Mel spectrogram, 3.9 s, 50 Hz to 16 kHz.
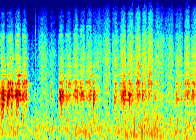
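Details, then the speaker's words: Kawasaki ZX9R cylinder head valve lapping with coarse paste: gritty back-and-forth scraping, about two strokes a second, while valve and seat are not yet mated. The tone later changes to smooth once they seat. "Start lapping. And as you're doing this, you'll you'll hear a change in tone as you're doing it. So, it's quite you can hear the grinding going on now."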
